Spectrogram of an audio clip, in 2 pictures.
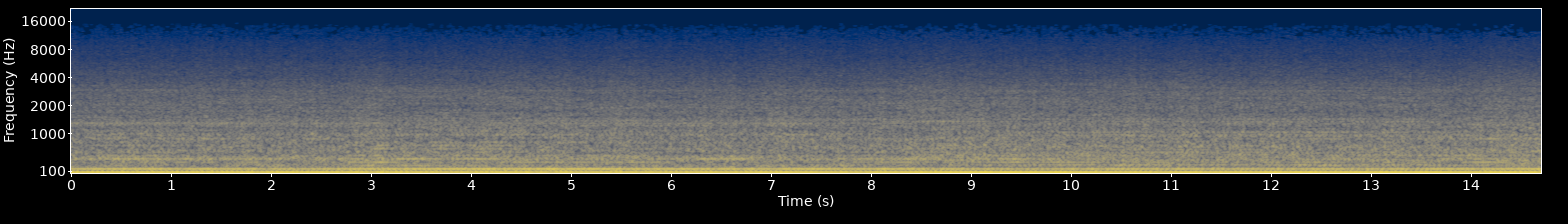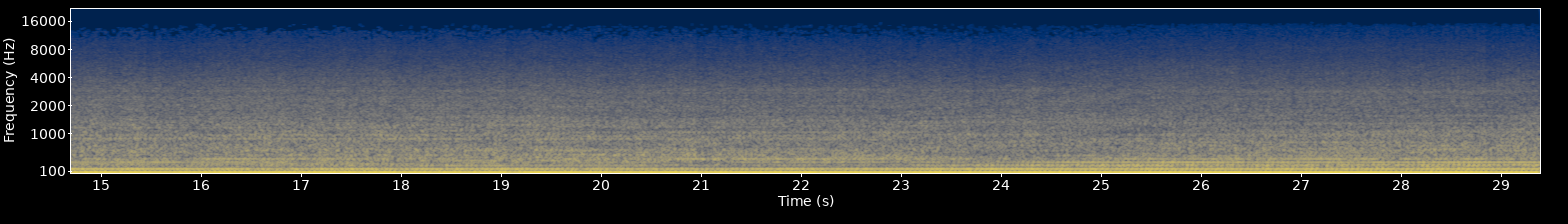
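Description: Aeronca Chief light plane's four-cylinder air-cooled engine and propeller droning steadily in flight, heard inside the cabin.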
